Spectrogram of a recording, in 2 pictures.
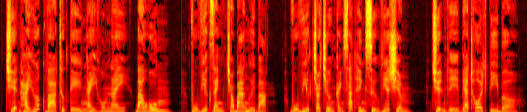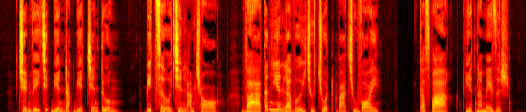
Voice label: vietnamesisch

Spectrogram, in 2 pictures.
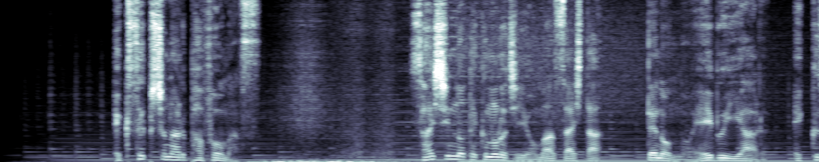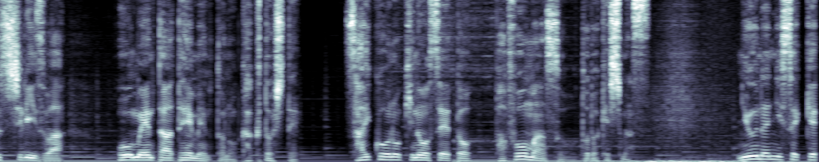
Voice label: Erklaerungsviedo E-Learning

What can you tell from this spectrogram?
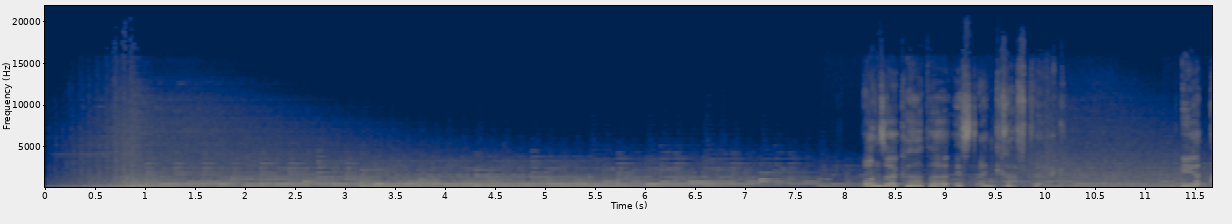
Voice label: Imagefilm Voiceover; Curasan

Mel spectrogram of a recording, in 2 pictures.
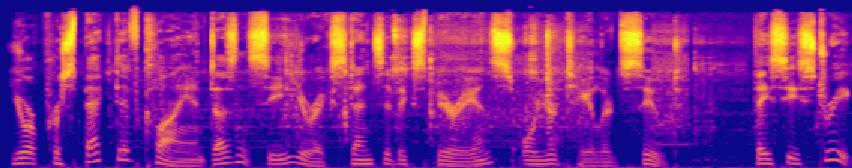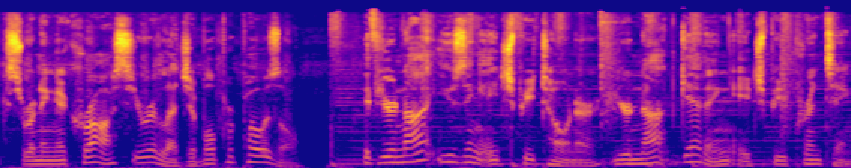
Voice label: us profisprecher werbung

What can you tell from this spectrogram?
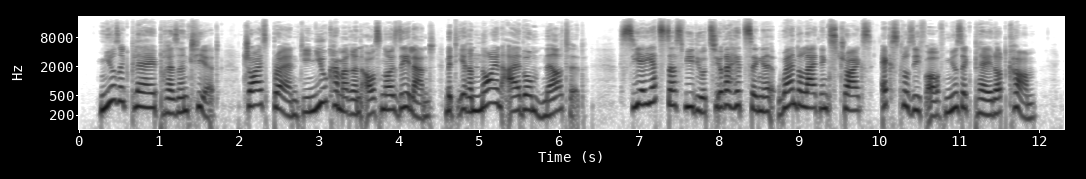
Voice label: Werbung

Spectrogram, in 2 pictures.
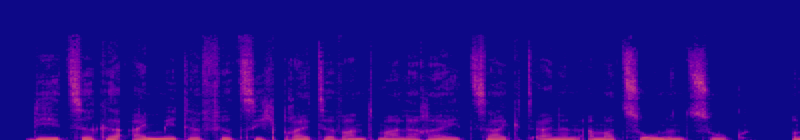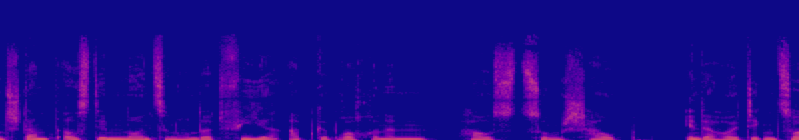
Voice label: Museumsguide Bildbeschreibung, osteuropaeisch akzent

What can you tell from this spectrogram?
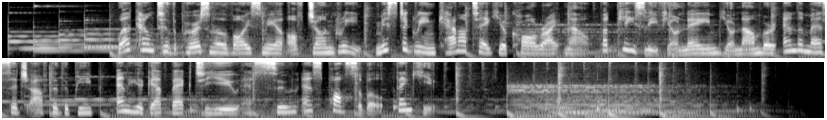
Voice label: mit Musik

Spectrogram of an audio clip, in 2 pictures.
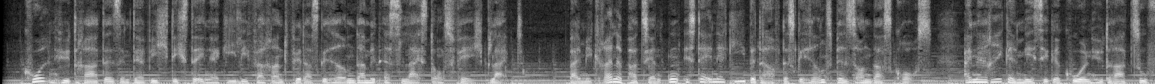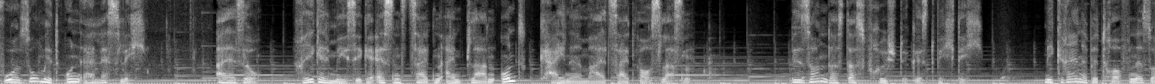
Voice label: Lehrfilm Kopfschmerzwissen

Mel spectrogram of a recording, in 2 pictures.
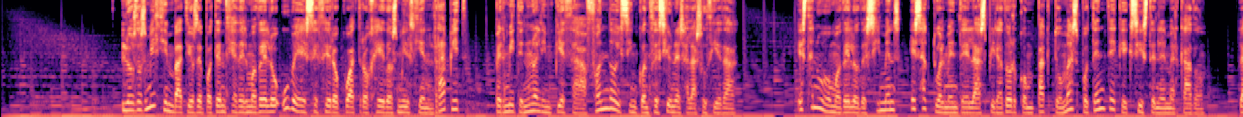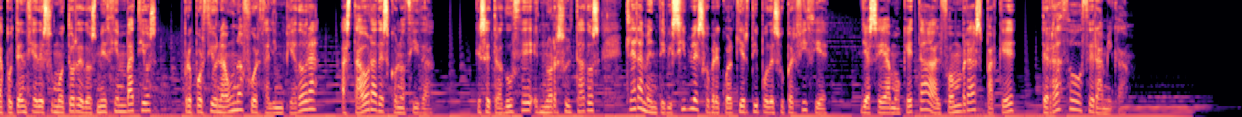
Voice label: industriefilm

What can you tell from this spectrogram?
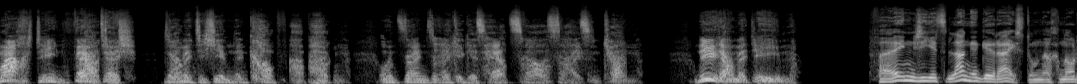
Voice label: Computerspiel Synchronisation

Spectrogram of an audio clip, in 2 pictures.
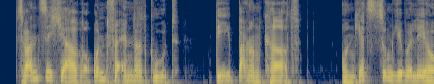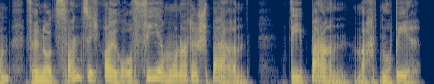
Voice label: Werbung normale Stimme

